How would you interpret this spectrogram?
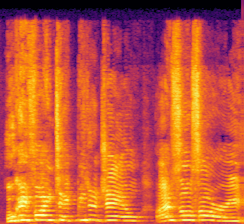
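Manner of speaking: very high, loud, mock-resigned old lady; giving-up Grammy voice. Imitating Grammy surrendering to the officers, high and loud. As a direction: wail it like a tiny grandma giving herself up.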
